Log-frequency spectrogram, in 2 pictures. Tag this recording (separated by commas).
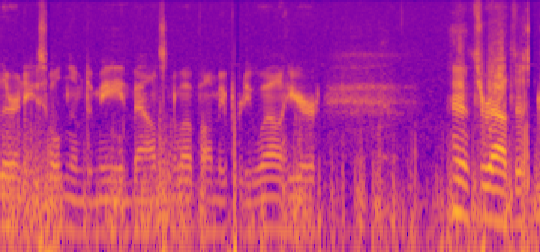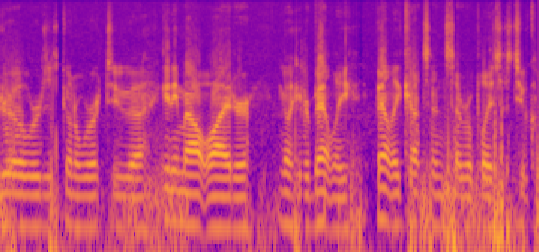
Speech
